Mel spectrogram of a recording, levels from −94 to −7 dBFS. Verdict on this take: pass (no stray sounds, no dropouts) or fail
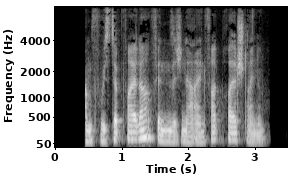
pass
